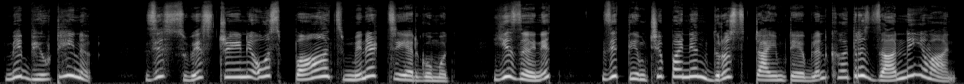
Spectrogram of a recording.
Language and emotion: Kashmiri, surprised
